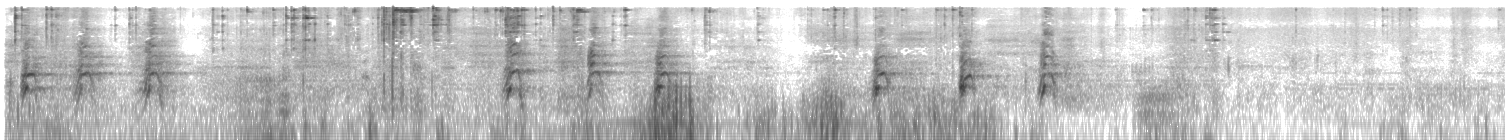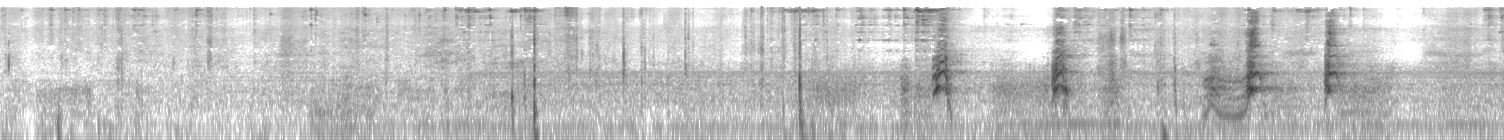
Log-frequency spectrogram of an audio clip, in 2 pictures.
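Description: A dog barking repeatedly: bunches of short, sharp barks through the first ten seconds or so, a quieter stretch, then more barks near the end.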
